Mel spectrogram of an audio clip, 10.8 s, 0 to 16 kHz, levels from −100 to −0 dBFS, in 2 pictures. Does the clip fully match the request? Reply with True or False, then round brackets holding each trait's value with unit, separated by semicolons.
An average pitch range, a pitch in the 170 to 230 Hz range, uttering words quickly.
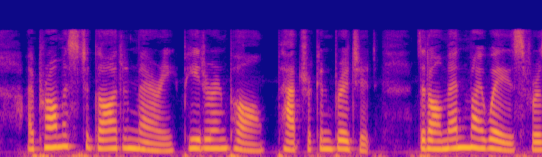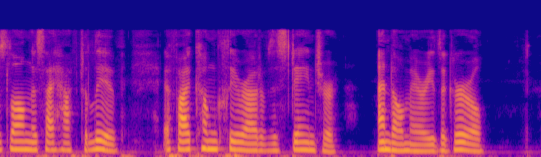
True (3.9 semitones; 185 Hz; 210 wpm)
